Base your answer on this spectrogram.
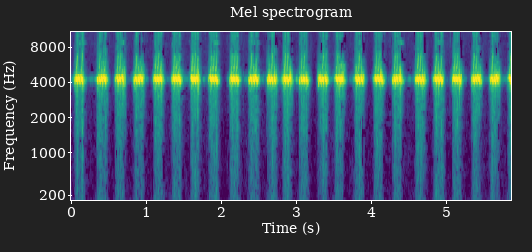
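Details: Rat-repelling cricket sound, loud high-pitched chirps repeated evenly about four times a second throughout, each pulse short and ringing, with a clean silent background.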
